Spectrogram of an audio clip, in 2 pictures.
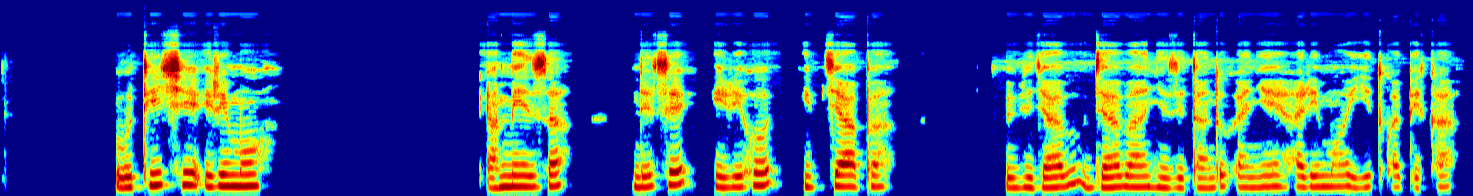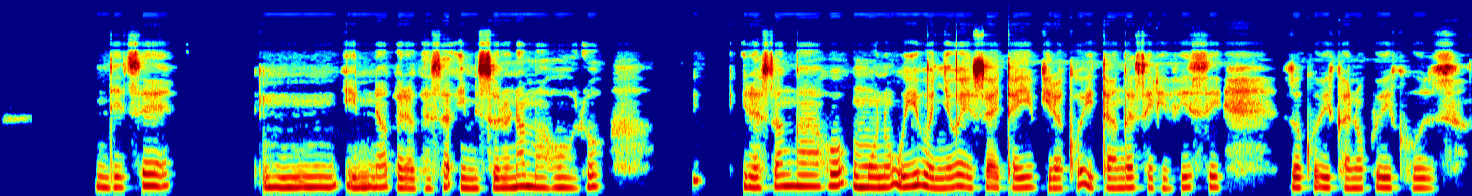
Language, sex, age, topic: Kinyarwanda, female, 18-24, finance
